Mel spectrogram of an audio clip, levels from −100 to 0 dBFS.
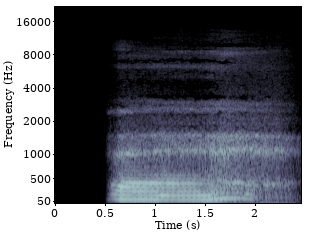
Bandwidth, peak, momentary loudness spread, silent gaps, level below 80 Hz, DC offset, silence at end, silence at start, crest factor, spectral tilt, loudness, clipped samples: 9.6 kHz; -16 dBFS; 11 LU; none; -42 dBFS; under 0.1%; 0.1 s; 0.55 s; 16 dB; -8.5 dB/octave; -31 LUFS; under 0.1%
